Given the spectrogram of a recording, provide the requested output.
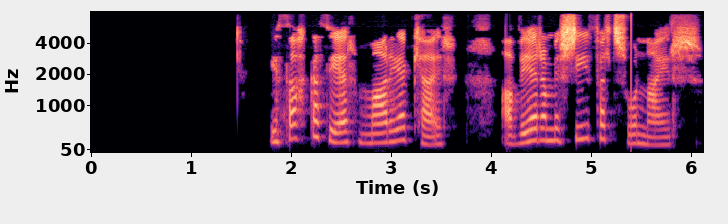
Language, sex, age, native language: Icelandic, female, 30-39, Icelandic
